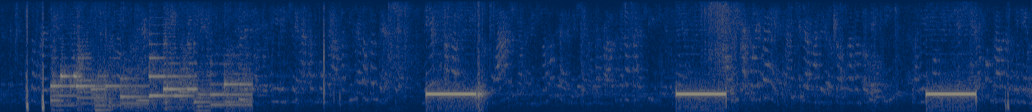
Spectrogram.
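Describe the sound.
Telephone line tones during a call transfer: a quick sequence of stepped electronic tones, then three loud, steady tone bursts of about a second each, evenly spaced and separated by quiet line noise.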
